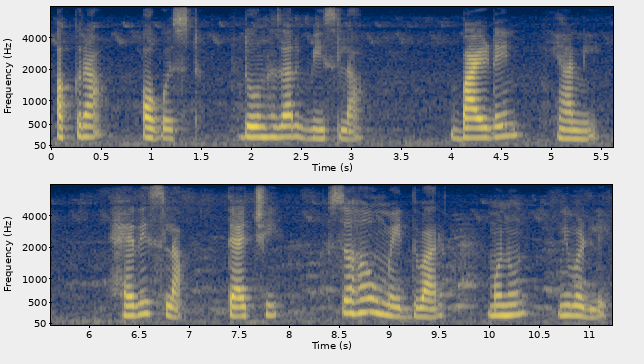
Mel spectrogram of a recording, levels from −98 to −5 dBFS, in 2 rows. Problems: constant background noise, continuous background conversations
